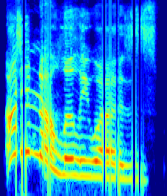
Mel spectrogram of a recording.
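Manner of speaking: high, loud startled mother; a sudden gasping squeal of realization; mock surprise. Mom interrupting her child's story, high and startled. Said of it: "interrupts me and goes".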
